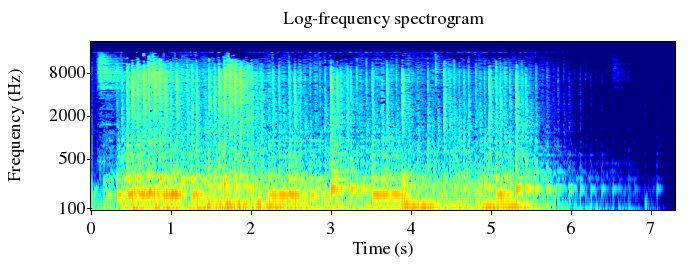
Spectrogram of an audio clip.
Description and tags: toms - tom fills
